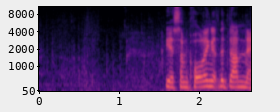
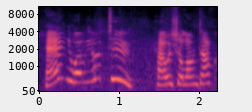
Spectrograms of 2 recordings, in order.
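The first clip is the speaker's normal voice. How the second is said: excited high greeting; 9 semitones higher than usual. Real, not acted. Greeting a raider.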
